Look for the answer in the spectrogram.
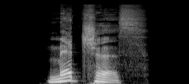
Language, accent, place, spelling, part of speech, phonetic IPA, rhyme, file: German, Germany, Berlin, Matches, noun, [ˈmɛt͡ʃəs], -ɛt͡ʃəs, De-Matches.ogg
- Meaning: 1. genitive singular of Match 2. nominative/accusative/genitive plural of Match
